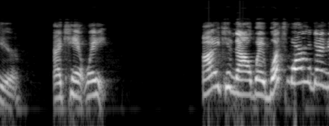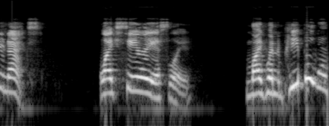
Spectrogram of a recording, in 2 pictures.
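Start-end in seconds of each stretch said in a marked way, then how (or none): none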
